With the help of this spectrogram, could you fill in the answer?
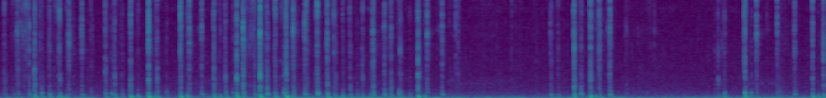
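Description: Fingertips tap on the plastic keys of a backlit laptop keyboard, the same keyboard throughout, in quick bursts of sharp, dry clicks that stop almost instantly. A steady low hum runs underneath the whole time. The typing thins out into short pauses near the middle and again later before picking back up.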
